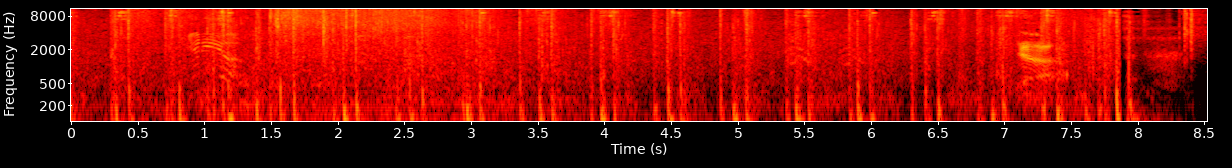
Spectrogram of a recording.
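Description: Horse hooves clip-clop at a steady gallop in Red Dead Redemption 2, the rhythmic beats running throughout, with a brief whinny and occasional speech over the top.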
